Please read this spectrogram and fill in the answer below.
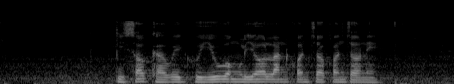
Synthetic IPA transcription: b̥i̤sɔɡ̥ä̤weɡ̥ṳjuwɔŋlijɔlankɔɲt͡ʃɔkɔɲt͡ʃɔne

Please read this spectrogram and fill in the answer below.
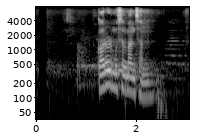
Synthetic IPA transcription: kʌɾoɽmusʌlmant͡sʰʌn

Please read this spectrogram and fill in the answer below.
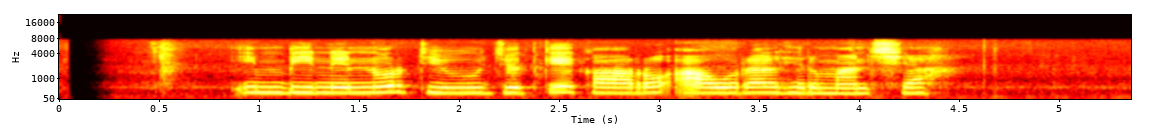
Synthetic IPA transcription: ʔimbinenʊrd̪̥i̤wu̥d͡ʒṳt̪̚kekaɾoʔauɾɛlɦɛrmanʃiah

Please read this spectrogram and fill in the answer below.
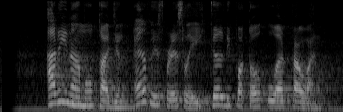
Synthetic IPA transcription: ʔaɾinamokad͡ʒɨŋɛlfispɾɛslejkərdipɔt̪ɔkuwart̪awan

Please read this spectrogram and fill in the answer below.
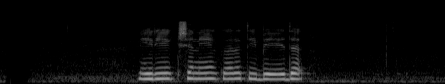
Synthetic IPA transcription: niɾiːkʂənəjəkəɾət̪ibeːd̪ə

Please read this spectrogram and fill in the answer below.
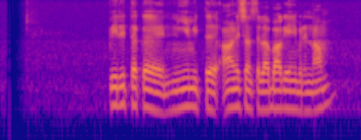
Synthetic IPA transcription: pɪɾɪt̪ːɐkːɐnɪjɐmɪt̪ːɐʔaːɳɯsɐnsɛlɐbaːɣɐɐnɪbɐɾɐnːaːm

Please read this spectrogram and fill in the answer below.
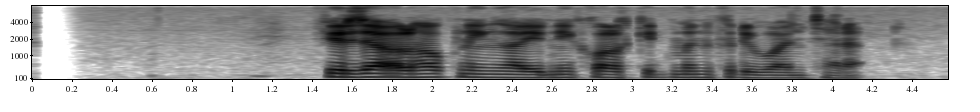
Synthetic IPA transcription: fird͡ʒaɔlɦɔk̚niŋalinikɔlkid̚mənkərdiwaɲt͡ʃaɾa̰

